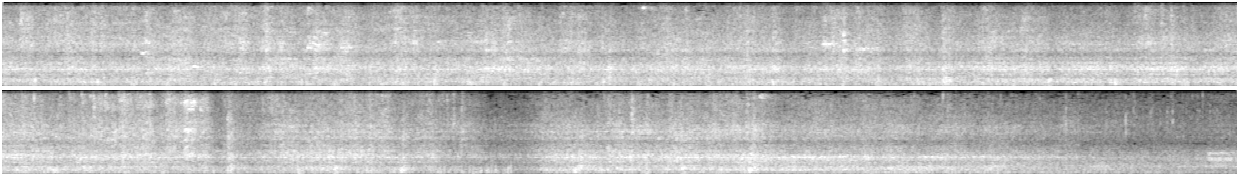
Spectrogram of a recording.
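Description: Container freight train's loaded wagons rolling past at close range, wheels clattering steadily over the rails. There is a brief dip about thirteen seconds in, and the noise eases near the end as the last wagon clears.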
